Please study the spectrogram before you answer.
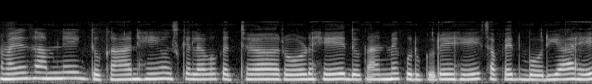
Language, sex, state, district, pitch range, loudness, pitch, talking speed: Hindi, female, Bihar, Samastipur, 235-250 Hz, -11 LUFS, 240 Hz, 170 wpm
